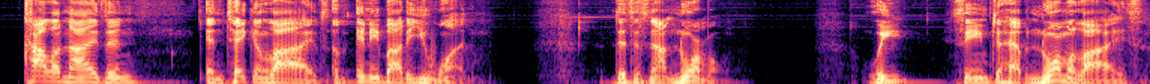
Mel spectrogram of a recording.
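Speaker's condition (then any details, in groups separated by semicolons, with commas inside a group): No condition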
